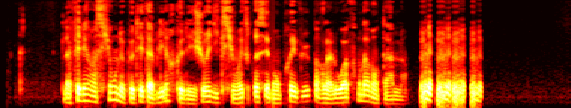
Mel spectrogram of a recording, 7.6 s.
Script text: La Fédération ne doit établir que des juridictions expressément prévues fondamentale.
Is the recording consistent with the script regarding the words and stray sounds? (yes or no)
no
